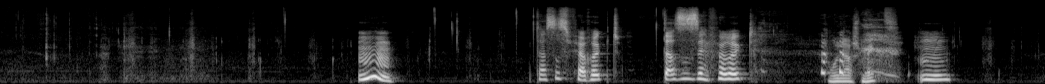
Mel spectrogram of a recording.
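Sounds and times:
biting and chewing a fresh leaf: 0:00.1 - 0:05.4, 0:09.0 - 0:10.4
speech: 0:03.6 - 0:04.0, 0:05.4 - 0:09.6
laughter: 0:08.2 - 0:09.2.

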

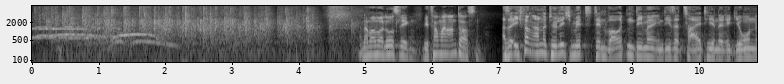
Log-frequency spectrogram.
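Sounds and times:
audience applause for a men's choir: 0:00.0 - 0:05.0
speech: 0:05.0 - 0:10.8.

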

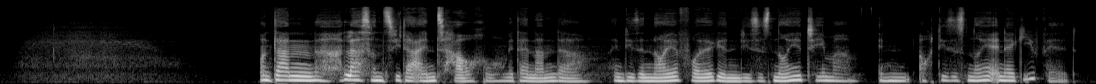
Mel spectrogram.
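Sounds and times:
deep breath: 0:00.1 - 0:02.0
speech: 0:02.6 - 0:10.8.

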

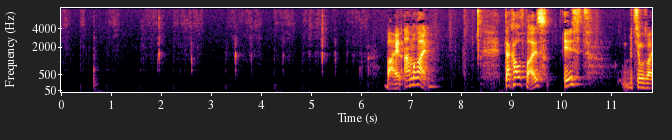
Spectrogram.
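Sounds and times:
pen writing on paper: 0:00.0 - 0:06.1
speech: 0:06.5 - 0:07.6, 0:08.9 - 0:10.7, 0:11.4 - 0:11.8.

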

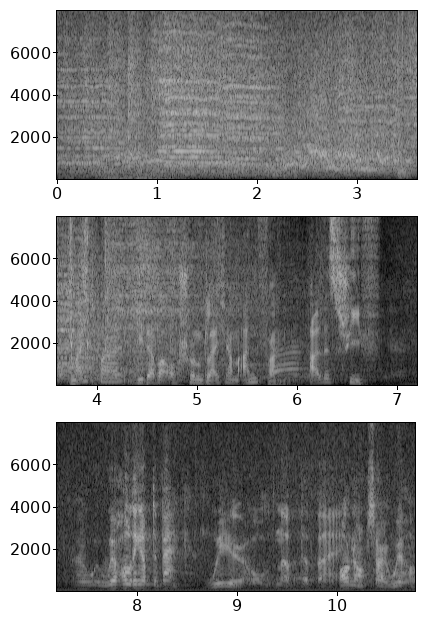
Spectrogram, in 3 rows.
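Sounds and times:
car chase with skidding tires: 0:00.0 - 0:05.3
speech: 0:04.4 - 0:06.9, 0:07.7 - 0:10.7.

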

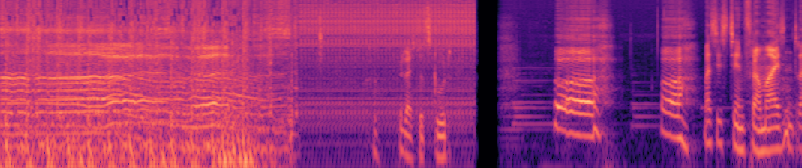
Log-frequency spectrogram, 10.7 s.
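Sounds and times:
person yawning: 0:00.0 - 0:03.9, 0:07.4 - 0:09.3
speech: 0:05.6 - 0:06.1, 0:08.8 - 0:10.6.

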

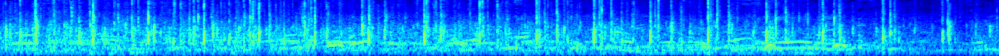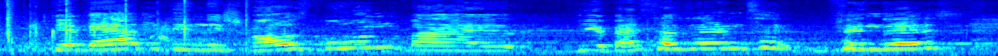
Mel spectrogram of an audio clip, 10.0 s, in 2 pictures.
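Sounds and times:
crowd at a gathering applauding: 0:00.0 - 0:05.9
speech: 0:05.3 - 0:09.9.

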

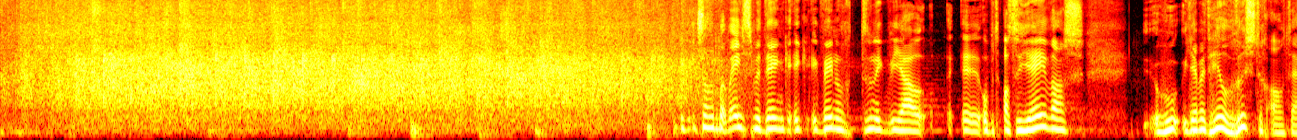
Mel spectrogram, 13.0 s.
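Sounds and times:
audience applause: 0:00.0 - 0:08.0
speech: 0:07.0 - 0:12.9.

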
